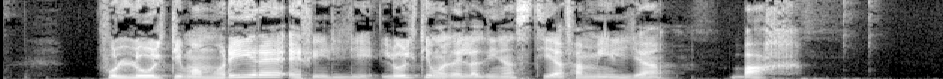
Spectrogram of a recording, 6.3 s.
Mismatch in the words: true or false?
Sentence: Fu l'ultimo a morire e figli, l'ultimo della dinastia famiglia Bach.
false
